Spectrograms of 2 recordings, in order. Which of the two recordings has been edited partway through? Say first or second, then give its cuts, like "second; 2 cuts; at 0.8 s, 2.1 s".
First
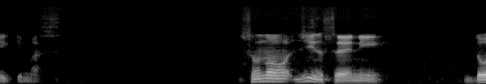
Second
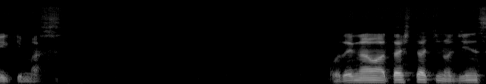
first; 1 cut; at 2.4 s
